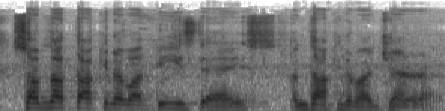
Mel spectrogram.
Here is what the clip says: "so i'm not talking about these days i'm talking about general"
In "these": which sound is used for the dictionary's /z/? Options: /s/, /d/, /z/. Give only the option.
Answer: /z/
